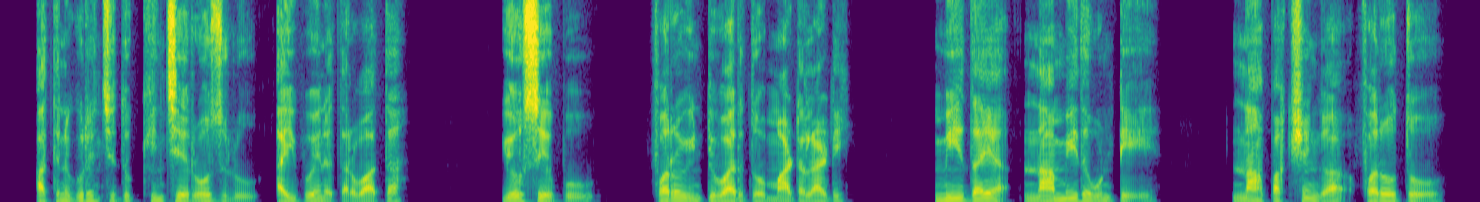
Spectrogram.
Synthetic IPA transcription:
ɐt̪ɐniɡuɾiɲt͡ʃid̪ukʰːiɲt͡ʃe̞ːɾo̞ːd͡ʒulṵɐjipoːjinɐt̪ɐ̰ɾʋa̰ːt̪ɐ | jo̞ːse̞ːpu | pʰɐɾo̞ːiɳʈiʋaːɾit̪o̞ːma̰ːʈɐlaːɽi | miːd̪ɐjɐ̰naːmiːd̪ɐuɳʈe̞̰ː | naːpɐkʂɐŋɡa̰ːpʰɐɾo̞ːt̪o̞̰ː

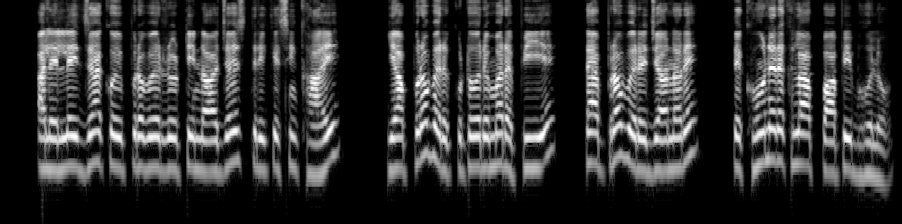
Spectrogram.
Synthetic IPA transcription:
ɐleleid͡zɛːkoːipɾɐbeɾeɾoːʈinaːd͡ʒɐst̪ɐɾiːkesĩkʰaːe | japɾɐbeɾekʊʈoːɾemɐɾɛpie | t̪ɛːpɾɐbeɾed͡ʒaːñaɾe | t̪ekʰoːneɾekʰɐlaːp̚paːpibʱoːlo

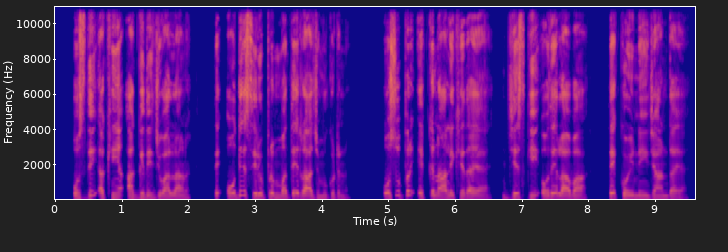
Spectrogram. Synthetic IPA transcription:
ʊs̬d̪iːʔəkʰɪjãːʔəɡd̪iːd͡ʒʊʋaːlaːɳ | t̪eːoːd̪eːsɪɾʊpːəɾmət̪eːɾaːd͡ʒmʊkəʈən | ʊsʊpːəɾɪknaːlɪkʰeːd̪aːɛːd͡ʒɪsɡiːʔoːd̪eːəlaːʋaː | t̪eːkoːiːnəĩːd͡ʒaːɳd̪aːɛ̰ː

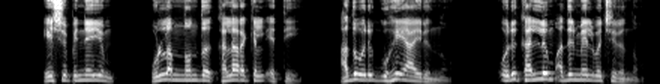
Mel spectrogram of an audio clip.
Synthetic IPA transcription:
je̞ːɕupinːejum | uɭːɐmno̞nd̪ɨkɐlːɐrɐkʲːɐlʔe̞t̪ːḭ | ɐðɨo̞ɾuɡuɦɐjaːjiɾunːṵ | o̞ɾukɐlːumʔɐðinme̞ːlʋɐt͡ɕːiɾunːṵ

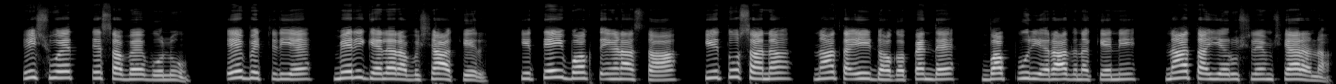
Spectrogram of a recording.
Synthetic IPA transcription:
jiːʃʊɛt̪eːsabɛboːlu | eːbeːt͡ʃɽiɛ | meːɾiɡɛːlaɾabɪʃaːkeɾ | kit̪eːibɔkt̪eːɽ̃asa | kit̪ʊsanɐ | nat̪aeːiɖʱɔːɡapɛ̃ːn̆d̪ɛ | baːpuɾiaːɾaːd̪nakeːɾni | nat̪ajɐɾuːʃleːmʃɛːɾana̰

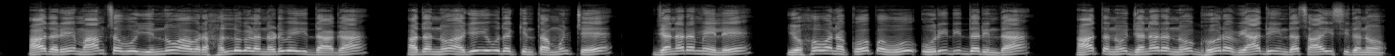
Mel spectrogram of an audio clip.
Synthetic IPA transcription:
aːd̪ɐɾe̞maːmsɐʋuinːuɐʋɐɾɐɦɐlːuɡɐɭɐnɐɽuʋe̞jid̪ːaːɡɐː | d̪ɐnːuɐɡejuʋud̪ɐkːint̪ɐmuɲt͡ʃe̞ | d͡ʒɐnɐɾɐme̞ːle̞ | jeɦɔːʋɐnɐkɔːpɐʋuuɾid̪id̪ːɐɾind̪ɐ | aːt̪ɐnud͡ʒɐnɐɾɐnːuɡʱɔːɾɐʋjaːd̪ʱijind̪ɐsaːjisid̪ɐnu

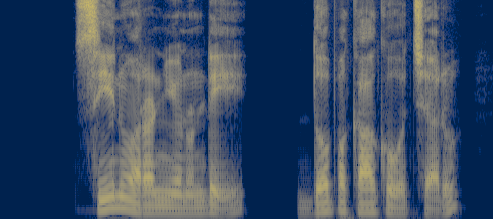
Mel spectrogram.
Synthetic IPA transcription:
siːnuɐɾɐɳjunuɳɖi | d̪ɔːpɐkaːkuʋɐt͡ʃːa̰ːɾu

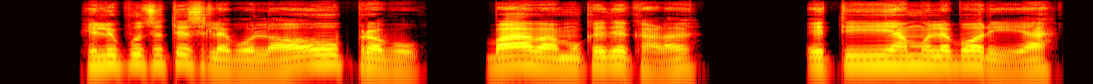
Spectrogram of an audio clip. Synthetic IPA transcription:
pʰɪlɪp̬ːʊsɛt̪eːs̬lɛboːlɔoːpɾɐbu | baːbaːmuk̬ɛd̪eːkʰaːɭ | et̪iiaːmulɛbɔɾiaː

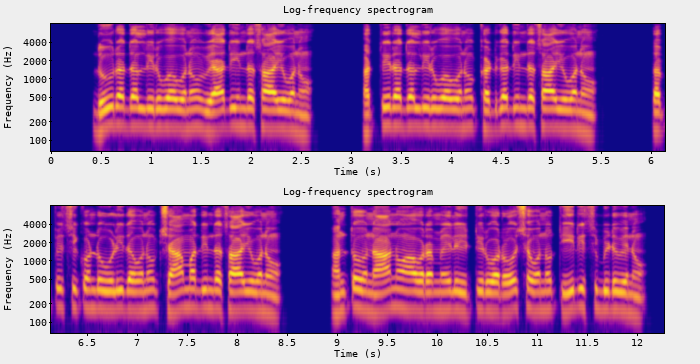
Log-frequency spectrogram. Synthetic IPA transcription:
d̪uːɾɐd̪ɐlːiɾuʋɐʋɐnuʋjaːd̪ijind̪ɐsaːjuʋɐnu | ɦɐt̪ːiɾɐd̪ɐlːiɾuʋɐʋɐnukɐɖɡɐd̪ind̪ɐsaːjuʋɐnu | t̪ɐpːisiko̞ɳɖuːɭid̪ɐʋɐnukʂaːmɐd̪ind̪ɐsaːjuʋɐnu | ɐnt̪unaːnuɐʋɐɾɐme̞ːleiʈːiɾuʋɐɾɔːʂɐʋɐnːut̪iːɾisibiɽuʋenu

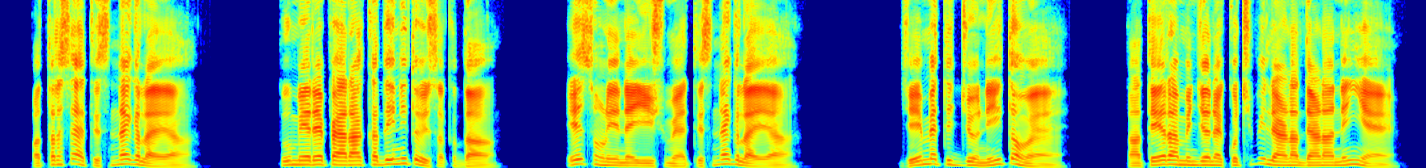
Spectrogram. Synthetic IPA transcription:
pɐt̪əɾəsɛːt̪ɪsnɛ̃ɡɐlaːja̰ | t̪umeːɾepɛːɾakɐd̪init̪ʰoisɐkd̪a | eːsʊɽ̃inɛ̃jiːsuɛ̃t̪ɪsnɛ̃ɡɐlaːja̰ | d͡ʒeːmɛ̃t̪ɪd͡ʒonĩt̪oɛ̃ | t̪ãt̪eːɾamɪ̃ɲd͡ʒonɛ̃kʊt͡ʃʰbʱilɛːɽ̃ad̪ɛːɽ̃anĩɛː

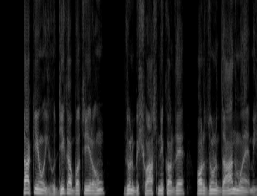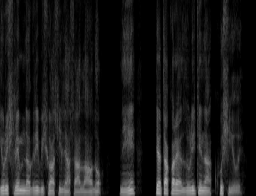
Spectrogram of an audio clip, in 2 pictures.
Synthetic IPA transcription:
t̪akiũjəɦuːd̪ikabɐt͡siɾɐɦũ | d͡zʊɽ̃bɪʃwaːsnĩkɔɾd̪ɛ | ɔɾd͡zʊɽ̃d̪ãːnmɔ̃ɛ̃jɐɾuʃleːmnɐɡɾibɪʃwaːsilɛaːsalaːɔd̪ɔ | nĩ | t̪eːt̪akɔɾɛlʊɽit̪ɪnãkʰʊʃiɦʊ̰ḭ

